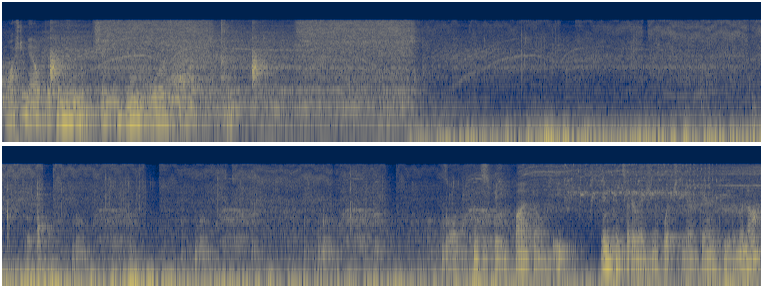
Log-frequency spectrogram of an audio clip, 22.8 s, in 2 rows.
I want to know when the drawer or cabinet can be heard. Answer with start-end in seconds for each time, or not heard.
1.9-3.5, 11.7-12.4.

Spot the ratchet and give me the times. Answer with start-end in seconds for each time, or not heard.
not heard.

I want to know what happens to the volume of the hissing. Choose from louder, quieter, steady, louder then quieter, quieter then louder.
quieter.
